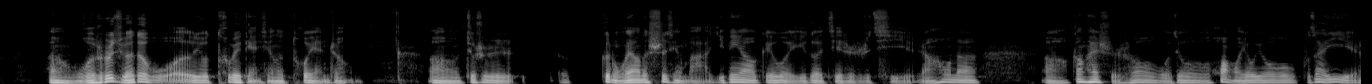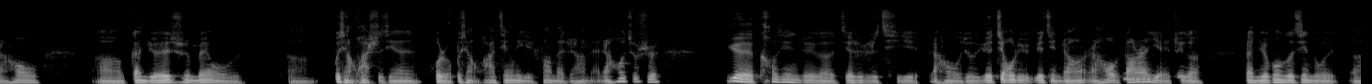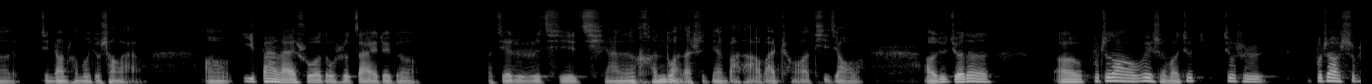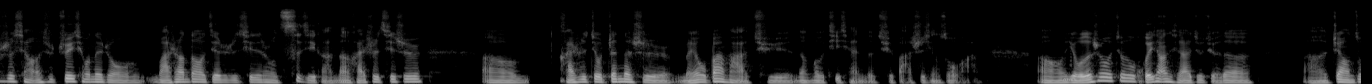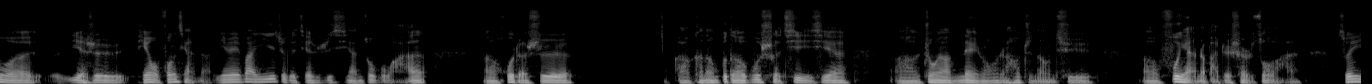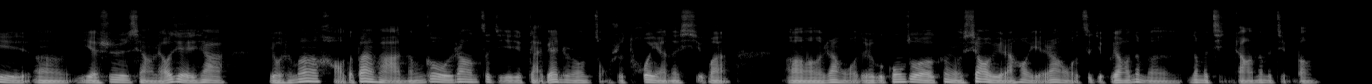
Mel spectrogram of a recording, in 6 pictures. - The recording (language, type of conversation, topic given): Chinese, advice, 我怎样才能停止拖延并养成新习惯？
- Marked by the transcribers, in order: none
